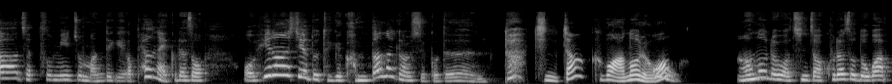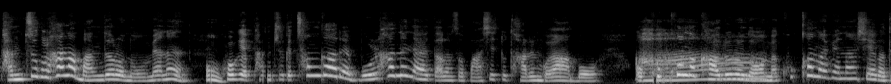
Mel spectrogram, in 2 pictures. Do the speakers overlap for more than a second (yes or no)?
yes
